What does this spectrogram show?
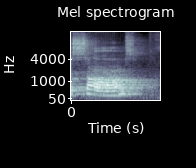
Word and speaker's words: Psalms: Go to Psalms, and you know that's, and it's spelled with a P, even though the P is silent.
